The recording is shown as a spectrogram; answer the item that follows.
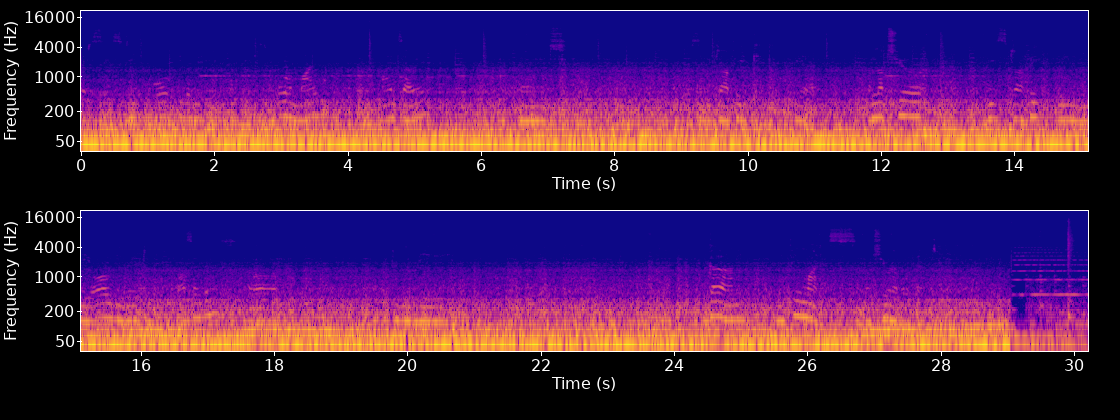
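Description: Loud, steady road and wind rumble from a car driving at highway speed, with scattered clicks and indistinct talk underneath.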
